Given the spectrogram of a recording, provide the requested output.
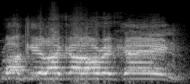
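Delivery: loud, high holler of a song line; rock shout. Acted. Host yelling a song line at the players, rowdy shout. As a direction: belt it out like a rock frontman.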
